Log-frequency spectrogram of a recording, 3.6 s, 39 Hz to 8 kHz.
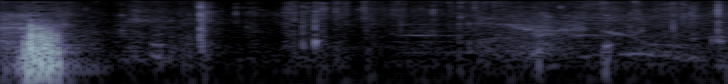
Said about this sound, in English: I love hearing those pages turn. Matthew 28.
